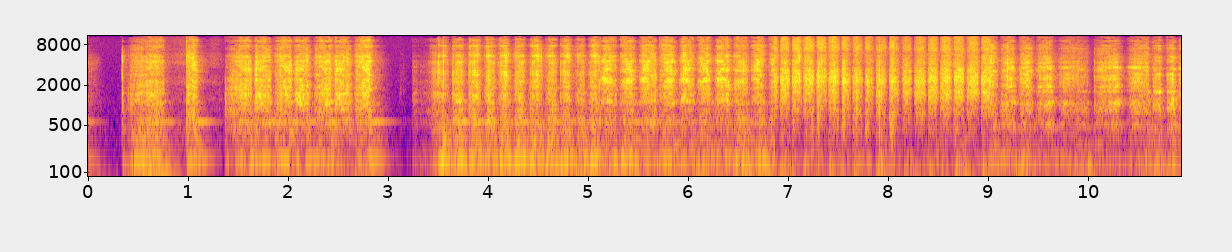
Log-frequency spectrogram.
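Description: Flat hand file rasping across the steel handle of an old adjustable wrench held in a vise, in quick, even repeated strokes. Brief pauses come near the start, about a second in and around three seconds in, then the filing runs on without a break.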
